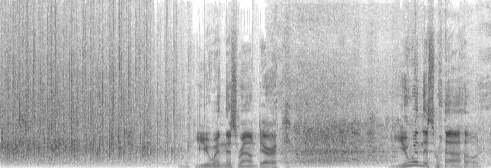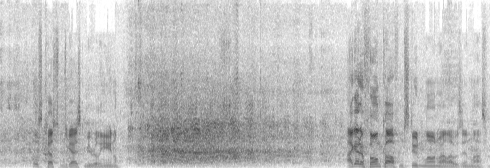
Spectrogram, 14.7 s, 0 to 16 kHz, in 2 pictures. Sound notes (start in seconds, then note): 9.1 laughter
